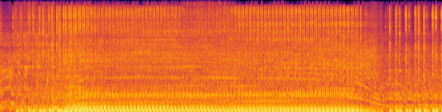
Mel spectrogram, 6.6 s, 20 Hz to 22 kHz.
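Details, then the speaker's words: Bobcat 643 skid steer with lawnmower engine and electric fuel pump replacing original diesel, unstarted two to three months: starter churns evenly about five seconds, stops, cranks again, never catches; out of fuel, crank no start. "yeah it is out of fuel that's what the problem is"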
